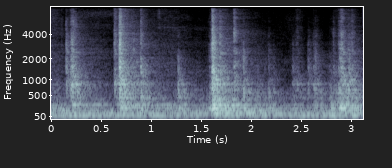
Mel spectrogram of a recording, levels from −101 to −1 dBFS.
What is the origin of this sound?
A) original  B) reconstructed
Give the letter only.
A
